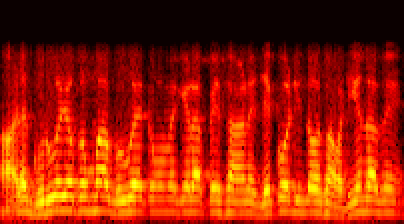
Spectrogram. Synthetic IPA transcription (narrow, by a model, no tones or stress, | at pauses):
ɦa̰ːɽ̃eɡʊɾuəd͡ʑoːkɐmaɡʊɾukɐməmẽkɐɦɪɽapɛːsaaːɽ̃ed͡ʑeːkoɗĩn̆d̪oɐsãʋɐʈiʋə̃nd̪aːs̬ẽː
